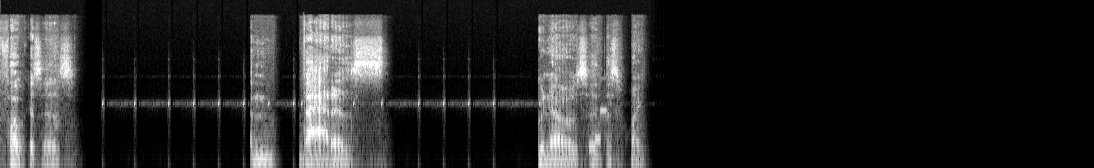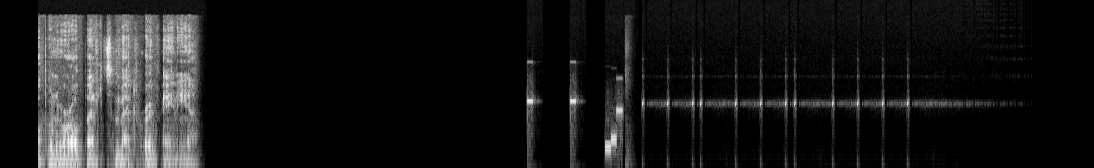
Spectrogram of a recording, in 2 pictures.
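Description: An electronic heart monitor beeps in a quick, steady pulse.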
